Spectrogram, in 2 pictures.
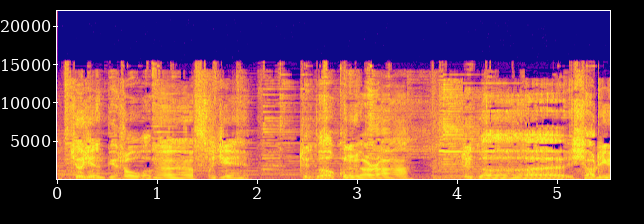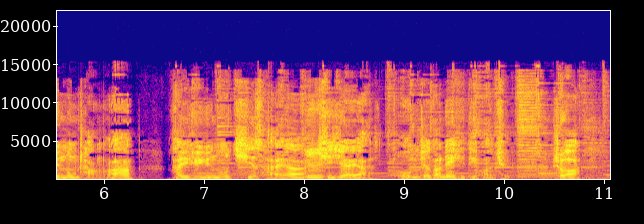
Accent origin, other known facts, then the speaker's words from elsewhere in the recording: China; 也许我们中国人还有一个习惯呢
